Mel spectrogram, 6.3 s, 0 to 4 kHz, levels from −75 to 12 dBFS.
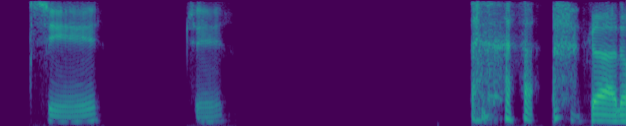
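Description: From 2.1 to 2.91 s the speech catches and hitches seven times, each hiccup holding the sound in place briefly, the longest for about 70 ms. This is a repeated stall, or stutter: packets came in late, so the jitter buffer kept running dry, and the receiver stretched the last sound to cover each wait. About 171 ms is filled this way, roughly a fifth of that stretch, with nothing actually lost.

Between 4.41 and 5.29 s the speech drags, running at about 88% speed while the pitch stays put, so sounds come out drawn-out. This is a jitter buffer slow-down: with its reserve low, the buffer repeated individual pitch periods and slivers of pauses to rebuild its cushion, adding about 109 ms. Throughout, the audio has nothing above 4 kHz, which fits a narrowband call codec such as G.711.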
